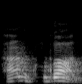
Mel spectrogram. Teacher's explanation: O'sha qoida bo'yicha oldingi undosh, oldingi bug'un undosh bilan tugab, undan keyingi bug'un unli bilan boshlansa, oldingi bug'unning pachimdagi undosh keyingi bug'unga o'tadi. Ya'ni bu yerda yok harfi oni oldiga o'tyapti.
